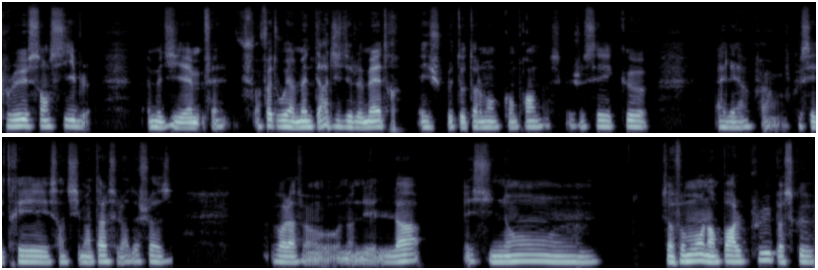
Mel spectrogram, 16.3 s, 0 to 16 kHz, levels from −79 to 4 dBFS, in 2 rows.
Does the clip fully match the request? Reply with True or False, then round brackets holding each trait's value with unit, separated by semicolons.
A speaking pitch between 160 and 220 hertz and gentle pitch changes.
False (125 Hz; 1.8 semitones)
